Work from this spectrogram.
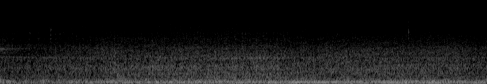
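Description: A heavy truck engine idles and rumbles steadily in the farming game Farming Simulator 25, with a constant low drone and broadband hiss that stays loud and unbroken throughout, with no speech over it.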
